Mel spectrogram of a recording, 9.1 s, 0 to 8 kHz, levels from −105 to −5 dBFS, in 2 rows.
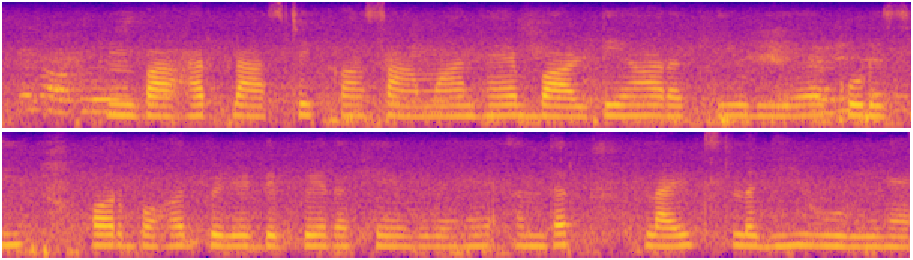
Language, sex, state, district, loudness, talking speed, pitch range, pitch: Hindi, female, Uttar Pradesh, Budaun, -25 LUFS, 145 wpm, 205-215 Hz, 210 Hz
